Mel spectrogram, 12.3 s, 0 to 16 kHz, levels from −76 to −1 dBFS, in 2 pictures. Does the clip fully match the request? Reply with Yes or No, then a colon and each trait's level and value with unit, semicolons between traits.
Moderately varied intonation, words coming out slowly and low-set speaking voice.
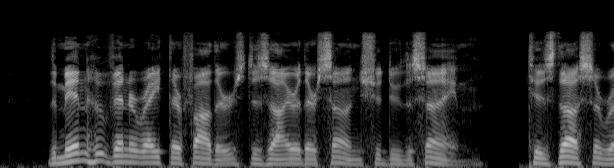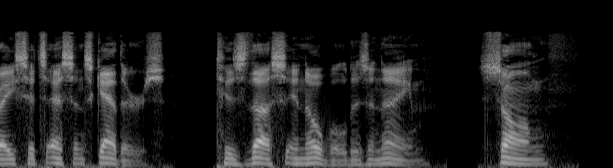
Yes: average, 3.9 semitones; slow, 130 wpm; low, 105 Hz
